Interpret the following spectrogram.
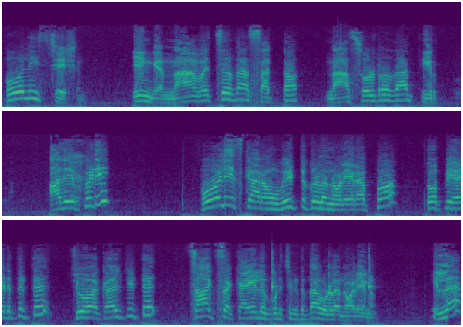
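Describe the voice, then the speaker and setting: An actor playing an arrogant, bullying police officer in a film scene, mocking and domineering. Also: male voice, sits high, big pitch swings, moderate pace, long pauses, sharp tone, dry recording, heavily acted. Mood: gloating. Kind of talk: Tamil film acting.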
